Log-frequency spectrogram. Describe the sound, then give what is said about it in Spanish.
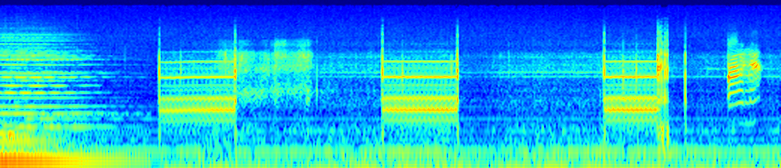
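A telephone rings on a call-in line, three evenly spaced rings with short pauses between them, then a brief warbling trill. A low steady hum runs underneath throughout. “Suena el teléfono y voy como loco a su encuentro.”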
